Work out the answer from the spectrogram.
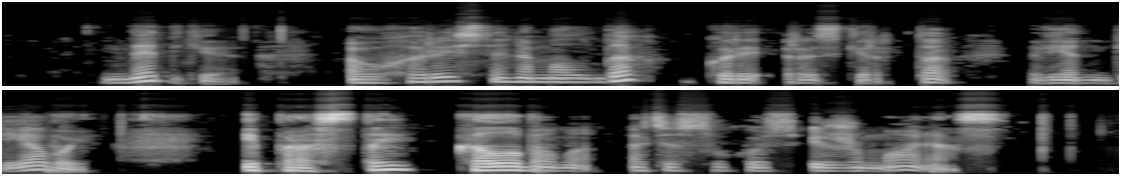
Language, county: Lithuanian, Vilnius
